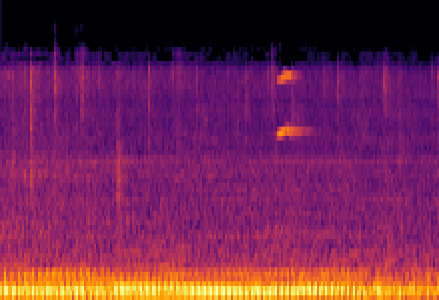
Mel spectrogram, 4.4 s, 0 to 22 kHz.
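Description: Suzuki GS 150's single-cylinder four-stroke engine idling steadily with a quick, even pulse. A short high chirp sounds about three seconds in.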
